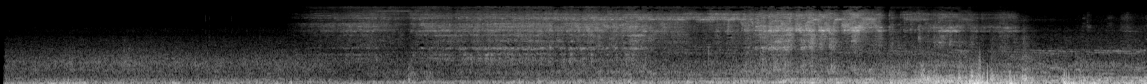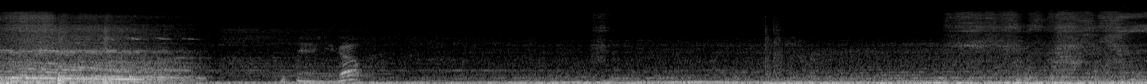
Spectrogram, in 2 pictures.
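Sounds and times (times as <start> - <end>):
electric train wheels on rail: 0.2 - 22.9
high wheel squeal: 2.9 - 13.7, 20.9 - 22.9
falling train whine: 2.9 - 22.9.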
